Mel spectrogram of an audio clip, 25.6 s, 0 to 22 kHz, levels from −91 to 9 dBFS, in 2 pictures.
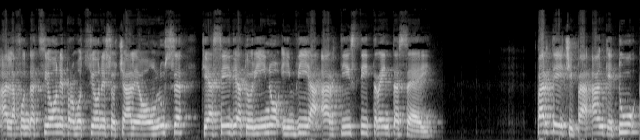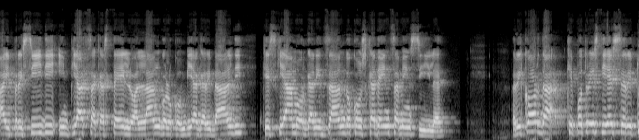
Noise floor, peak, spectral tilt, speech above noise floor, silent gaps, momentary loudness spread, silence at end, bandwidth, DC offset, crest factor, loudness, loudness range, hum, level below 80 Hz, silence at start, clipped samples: -75 dBFS; 0 dBFS; -3 dB/octave; 63 dB; none; 5 LU; 0 s; 11 kHz; under 0.1%; 12 dB; -12 LUFS; 4 LU; none; -54 dBFS; 0 s; under 0.1%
